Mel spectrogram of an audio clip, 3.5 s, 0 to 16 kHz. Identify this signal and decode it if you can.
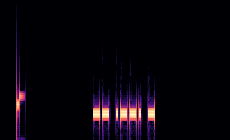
Morse code, heard as a keyed tone, about 34 wpm, 700 Hz. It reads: MPT
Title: USA Call Sign Postfixes - 3 Letters 35wpm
